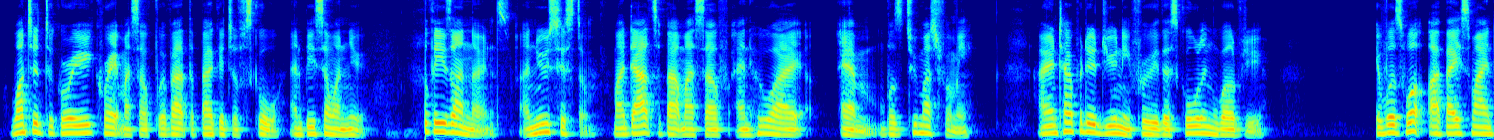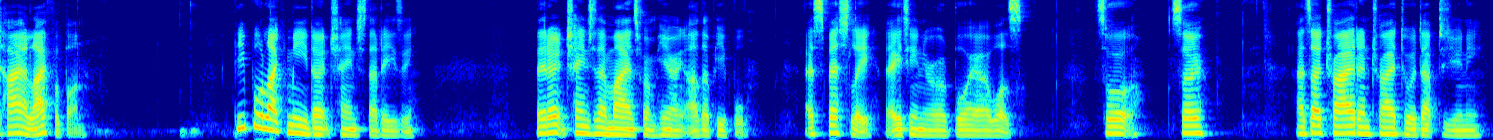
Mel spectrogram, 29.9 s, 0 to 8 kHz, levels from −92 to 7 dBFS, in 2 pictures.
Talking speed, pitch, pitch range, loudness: 165 wpm, 140 Hz, 120-160 Hz, -28 LUFS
